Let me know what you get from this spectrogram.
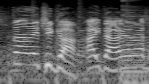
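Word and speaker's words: tadını çıkar: Tadnuchikar. Tadnuchikar.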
